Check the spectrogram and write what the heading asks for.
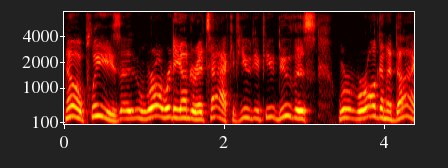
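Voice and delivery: high, stammering frightened plea; hammed-up desperate begging; mock pleading. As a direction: beg anxiously as a worried mother. Acted mother pleading under attack.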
